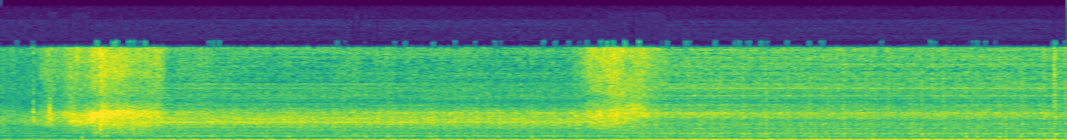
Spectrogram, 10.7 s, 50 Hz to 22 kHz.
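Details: 2008 Honda Civic Si at cold idle: a steady pulse of low pops, roughly three per second, in time with the engine; cause not yet known.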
